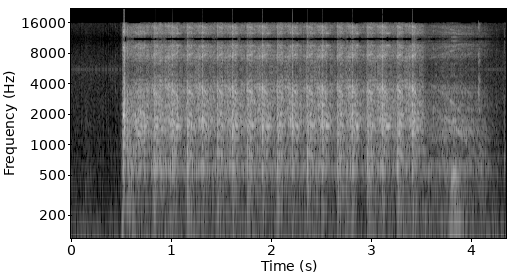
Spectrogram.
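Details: Car that cranks but won't start: the starter spins the engine fast and evenly but it never catches.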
